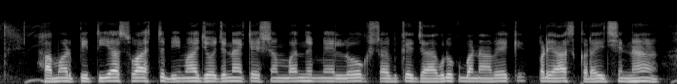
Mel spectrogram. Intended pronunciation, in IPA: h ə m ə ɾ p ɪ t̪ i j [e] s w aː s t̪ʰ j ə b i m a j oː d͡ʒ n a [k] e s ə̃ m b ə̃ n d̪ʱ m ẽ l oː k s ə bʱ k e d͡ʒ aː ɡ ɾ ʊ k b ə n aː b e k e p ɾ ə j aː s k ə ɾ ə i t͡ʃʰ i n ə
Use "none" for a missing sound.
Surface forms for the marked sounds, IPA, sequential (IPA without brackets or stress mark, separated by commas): a, k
